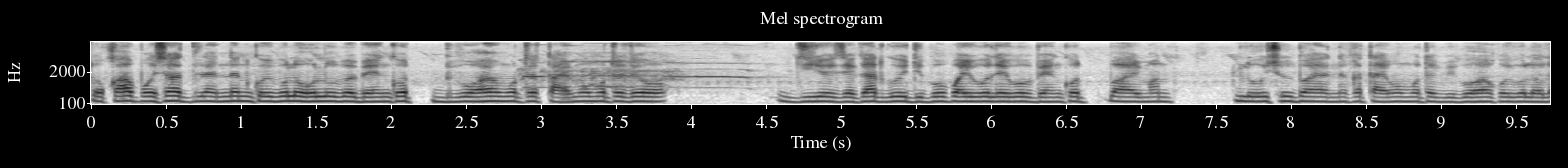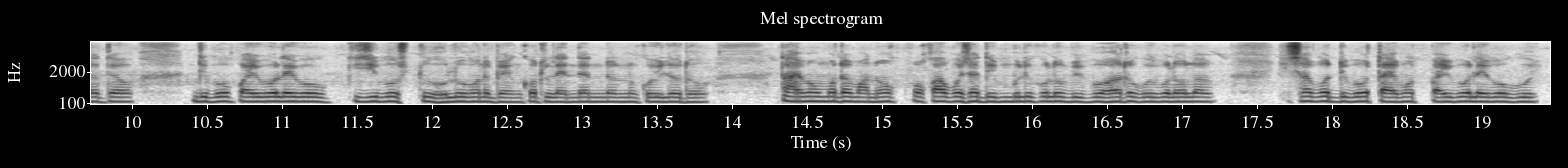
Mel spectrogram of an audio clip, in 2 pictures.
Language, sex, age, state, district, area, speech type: Assamese, male, 60+, Assam, Dibrugarh, rural, spontaneous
